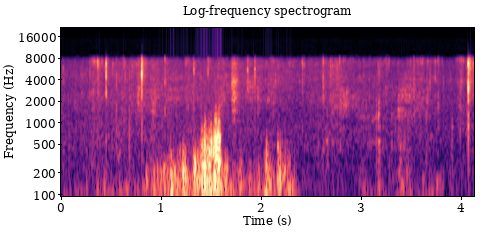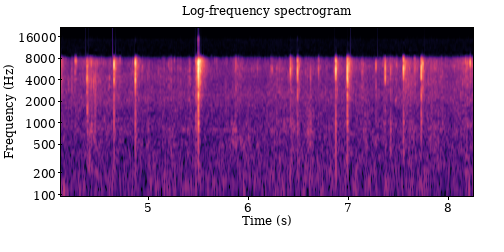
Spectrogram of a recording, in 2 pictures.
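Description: A loud, low rumbling thump about a second in, then scattered light crackles and clicks of dry leaf litter and palm fronds being handled.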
